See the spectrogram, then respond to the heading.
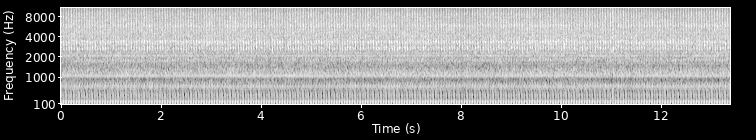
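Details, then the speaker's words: Old free generator, long unused, after adding gas and freeing stuck governor: steady, even hum at one constant speed, no hunting or surging; voltage output in proper range; normal governed idle. "it turns out not not too much of a Revival will it start all I had to do is put gas in it um fix a stuck Governor"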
